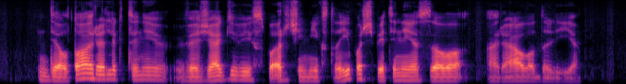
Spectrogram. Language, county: Lithuanian, Alytus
